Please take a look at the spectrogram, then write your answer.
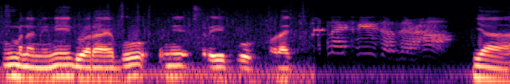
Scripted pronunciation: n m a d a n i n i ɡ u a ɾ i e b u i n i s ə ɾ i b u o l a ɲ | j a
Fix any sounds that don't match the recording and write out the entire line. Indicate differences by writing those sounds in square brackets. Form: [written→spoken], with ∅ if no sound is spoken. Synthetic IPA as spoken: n m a [d→n] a n i n i [ɡ→d] u a ɾ [i→a] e b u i n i s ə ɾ i b u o [l→ɾ] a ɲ | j a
